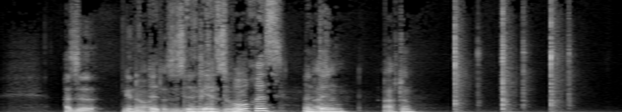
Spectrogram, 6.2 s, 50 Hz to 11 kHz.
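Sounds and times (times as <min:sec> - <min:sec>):
speech: 0:00.6 - 0:04.2
crisp keystrokes on a computer keyboard: 0:04.5 - 0:05.8.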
